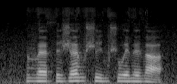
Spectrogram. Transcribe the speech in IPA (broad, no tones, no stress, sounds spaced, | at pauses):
v ɛ θ i ʒ ɛ v ʃ i v ʃ u e̯ ð e ð a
